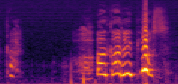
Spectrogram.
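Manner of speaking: high, loud triumphant squeal; hyped shout. Real, not acted. Gamer squealing over his A plus score. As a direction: squeal the win out. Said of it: "I'm sorry, man".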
